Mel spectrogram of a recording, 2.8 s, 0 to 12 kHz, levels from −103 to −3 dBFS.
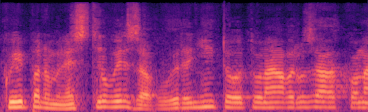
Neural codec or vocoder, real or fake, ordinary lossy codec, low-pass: codec, 16 kHz in and 24 kHz out, 0.8 kbps, FocalCodec, streaming, 65536 codes; fake; AAC, 32 kbps; 10.8 kHz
